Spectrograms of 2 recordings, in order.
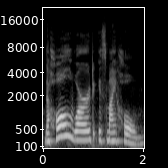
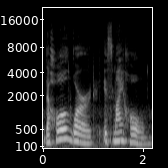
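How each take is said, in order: First: It is said in a loud voice. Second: It is said in a normal voice. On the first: "let's start with loud voice" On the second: "in the normal voice, absorbing the meaning"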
